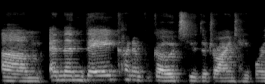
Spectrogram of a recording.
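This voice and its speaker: Her pace fairly quick, a woman speaks with ordinary pitch variation. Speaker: law clinic presenter. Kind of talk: training presentation. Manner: fast.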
